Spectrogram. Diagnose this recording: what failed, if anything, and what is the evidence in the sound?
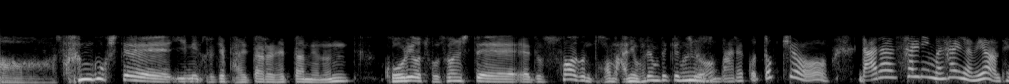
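Codec stage: the AMR narrowband mobile codec runs throughout. The spectrogram shows a hard ceiling at 4 kHz, and the voice is plainly buzzy and synthetic, which fits the 7.4 kbps mode.

Network stage: AMR bit errors from 1.64 to 2.05 s, spanning about 20 frames. Flipped bits misplace the excitation pulses, making the voice hoarse and gargly, with smeared harmonics on the spectrogram.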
